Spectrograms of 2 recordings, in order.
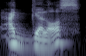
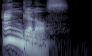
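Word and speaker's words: angelos (ἄγγελος): For instance, the double G in Greek had a special pronunciation. The word that looked like agelos was really angelos.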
